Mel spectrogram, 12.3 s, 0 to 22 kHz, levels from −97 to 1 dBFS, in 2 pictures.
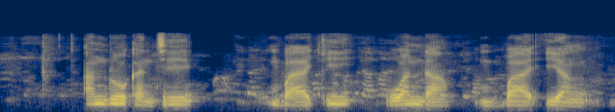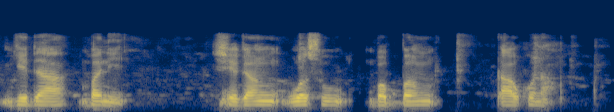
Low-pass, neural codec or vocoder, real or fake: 7.2 kHz; codec, 44.1 kHz, 7.8 kbps, DAC; fake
